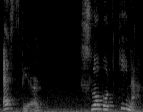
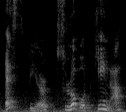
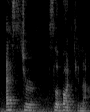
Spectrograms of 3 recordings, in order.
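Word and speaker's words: Esphyr Slobodkina: of times we say Esther slippage Kuna because we don't necessarily pronounce Russian names exactly the way they're pronounced in Russia she moved here from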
